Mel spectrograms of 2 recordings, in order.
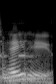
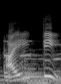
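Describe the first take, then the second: First: The name has a plain English pronunciation. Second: The name has a local Haitian pronunciation.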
